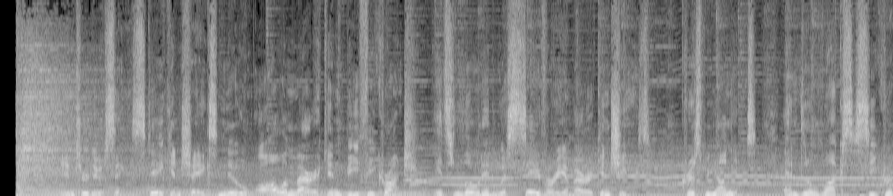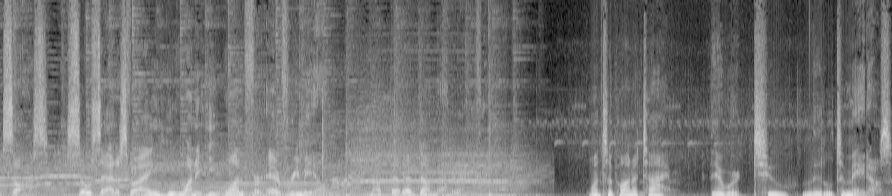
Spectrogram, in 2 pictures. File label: Commercial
